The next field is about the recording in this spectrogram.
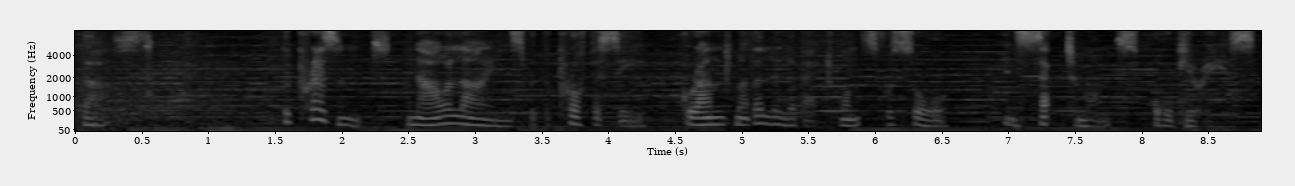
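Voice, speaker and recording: A woman playing a solemn priestess in a video game, speaking in a formal, measured manner. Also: deep voice, warm tone. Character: solemn priestess who recounts prophecies. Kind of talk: scripted video game acting. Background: game music.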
